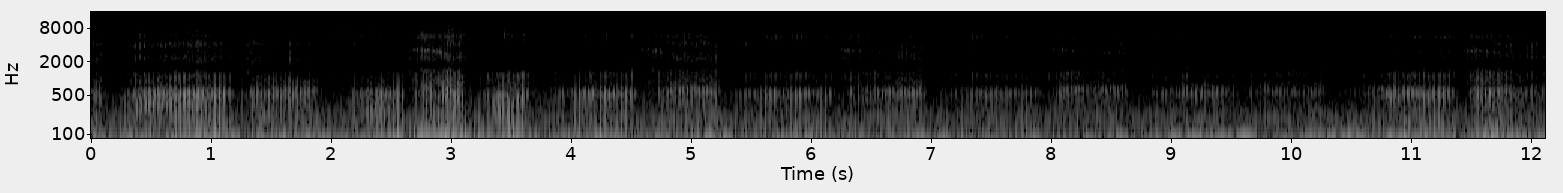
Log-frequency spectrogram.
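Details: Continuous low purring from a domestic cat, rhythmic rumbling bursts tied to each breath, some louder rustly moments near the start and faint high whistly overtones.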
